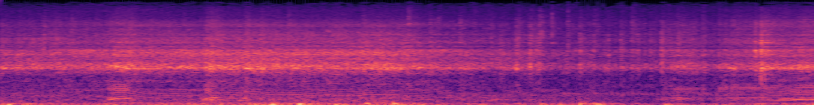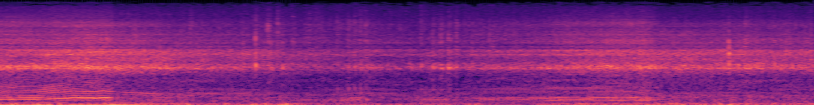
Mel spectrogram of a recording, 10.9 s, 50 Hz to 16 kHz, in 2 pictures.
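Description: A 250 cc enduro dirt bike engine revving up and down as it is ridden over rough singletrack, with repeated low thumps and rumble from the bumps and wind on the helmet-camera microphone. The engine pitch rises and falls twice, about five seconds in and again near the end.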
